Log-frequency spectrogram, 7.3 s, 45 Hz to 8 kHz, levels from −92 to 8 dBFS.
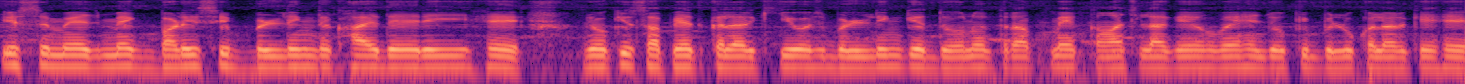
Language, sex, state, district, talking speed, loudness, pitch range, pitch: Hindi, male, Chhattisgarh, Balrampur, 255 wpm, -17 LUFS, 120-130 Hz, 130 Hz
